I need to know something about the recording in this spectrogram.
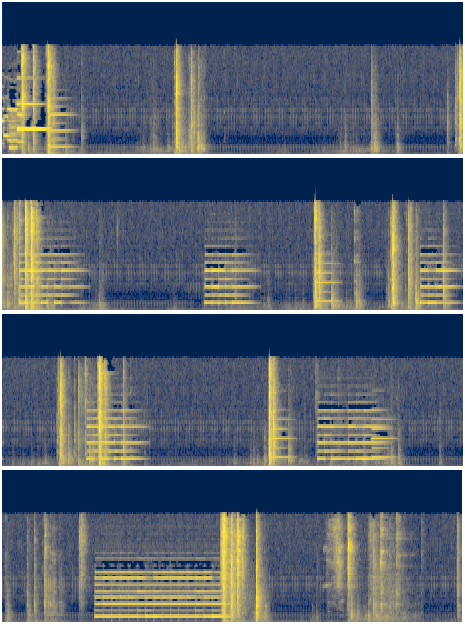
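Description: A pinball machine's ball clacks and knocks against bumpers and flippers.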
